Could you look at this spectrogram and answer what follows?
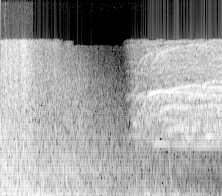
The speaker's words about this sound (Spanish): Había invitado a todos los niños de su colonia para que vieran su gran experimento, pero al momento de presentárselos, el gran robot siembra árboles explotó.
